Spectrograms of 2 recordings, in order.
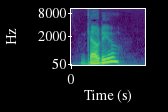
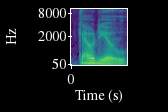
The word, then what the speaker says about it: Gaudio: Gaudio? – Gaudio.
